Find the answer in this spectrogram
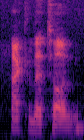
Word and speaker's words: Akhenaton: Econon? How do you actually pronounce it? Akhenaton, yeah.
